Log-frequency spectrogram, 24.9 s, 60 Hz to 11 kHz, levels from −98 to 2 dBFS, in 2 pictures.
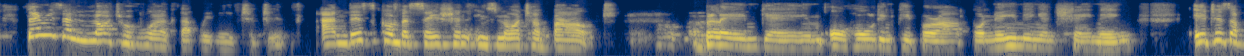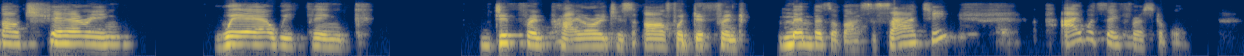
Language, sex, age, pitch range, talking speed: English, male, 50-69, 150-210 Hz, 120 wpm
